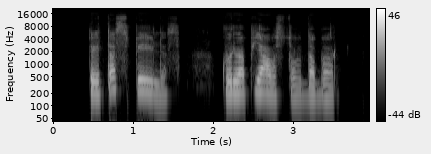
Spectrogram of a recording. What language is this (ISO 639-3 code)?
lit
